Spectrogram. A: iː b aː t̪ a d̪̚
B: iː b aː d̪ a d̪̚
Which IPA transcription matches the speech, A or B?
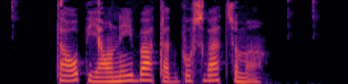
A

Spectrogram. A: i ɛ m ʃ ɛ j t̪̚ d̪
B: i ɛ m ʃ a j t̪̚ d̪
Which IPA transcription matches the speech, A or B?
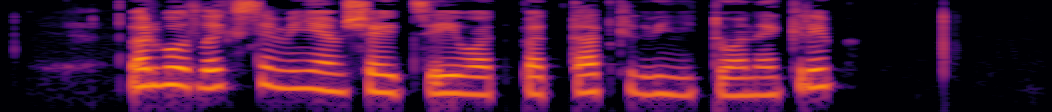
A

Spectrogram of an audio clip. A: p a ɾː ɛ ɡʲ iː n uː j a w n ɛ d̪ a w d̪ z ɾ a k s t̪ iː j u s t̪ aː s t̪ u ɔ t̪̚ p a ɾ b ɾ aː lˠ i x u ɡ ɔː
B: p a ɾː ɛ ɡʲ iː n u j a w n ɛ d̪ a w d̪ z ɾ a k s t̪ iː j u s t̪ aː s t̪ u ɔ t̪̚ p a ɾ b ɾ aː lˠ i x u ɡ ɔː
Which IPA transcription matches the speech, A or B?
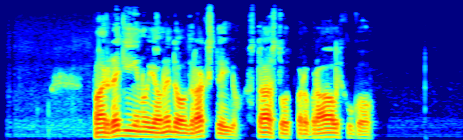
B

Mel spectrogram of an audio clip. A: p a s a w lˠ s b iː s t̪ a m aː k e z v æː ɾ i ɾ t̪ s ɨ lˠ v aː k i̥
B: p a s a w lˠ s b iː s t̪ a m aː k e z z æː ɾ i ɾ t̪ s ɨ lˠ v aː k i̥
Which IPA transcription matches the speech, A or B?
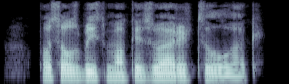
A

